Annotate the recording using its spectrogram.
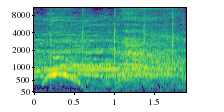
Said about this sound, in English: We can't really rock out unless you give us like really loud noise. We need like really loud noise when you clap, so the louder you are, the louder we'll get. Let's put it that way.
